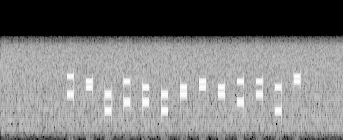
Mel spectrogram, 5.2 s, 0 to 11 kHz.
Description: Multi-frequency trunk signalling (R1, as on North American trunks), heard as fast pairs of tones, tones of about 100 ms. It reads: KP 02852606894 ST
